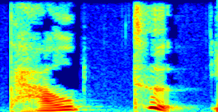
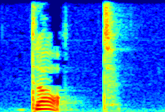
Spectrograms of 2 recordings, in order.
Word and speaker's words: doubt: 그래서 철자는 d o u b t 라는 철자이고 요 발음에 주의해야 되는 거 아시죠? 다우트 이게 아니라 dot 이렇게 마치 비가 없는 것처럼 발음을 해주셔야 되는 게 팁입니다.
